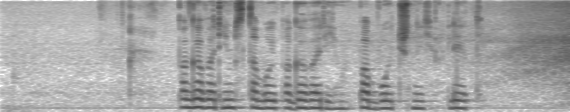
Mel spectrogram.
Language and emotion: Russian, neutral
